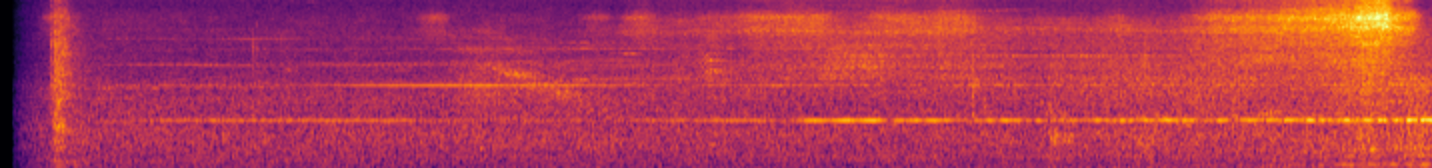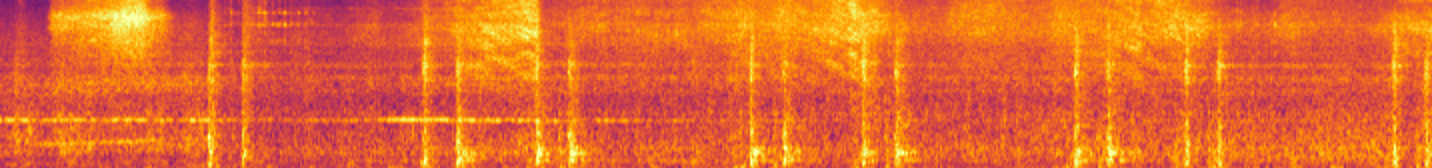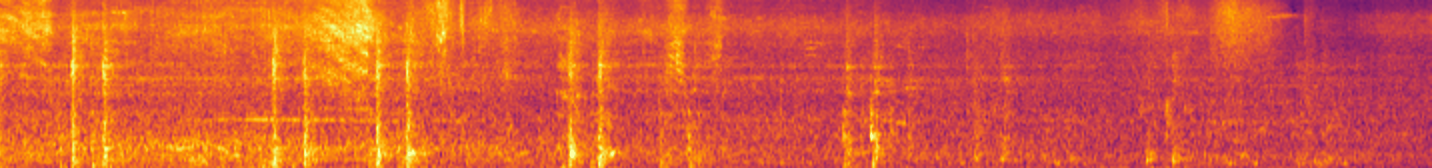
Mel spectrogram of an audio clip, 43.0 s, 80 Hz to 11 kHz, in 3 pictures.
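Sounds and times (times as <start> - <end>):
electric train motor whine: 7.3 - 21.6
wheel squeal: 11.8 - 21.2, 30.6 - 33.8
train wheels clacking over rail joints: 16.2 - 17.5, 21.2 - 30.2, 31.2 - 36.0.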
